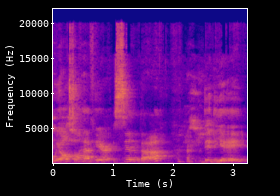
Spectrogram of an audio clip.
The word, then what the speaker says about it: Didier: And we also have here Cinda Didier. Is that how you pronounce it? And it's French, it's like that, right? Yeah, it is. Didier.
